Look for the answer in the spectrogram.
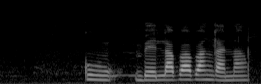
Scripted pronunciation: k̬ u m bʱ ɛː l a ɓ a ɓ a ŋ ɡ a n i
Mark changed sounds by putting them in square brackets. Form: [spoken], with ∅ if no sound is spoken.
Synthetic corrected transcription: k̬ u m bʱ [ɛ] l a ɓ a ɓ a ŋ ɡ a n [a]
